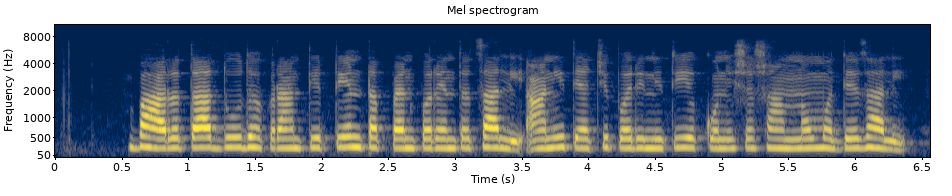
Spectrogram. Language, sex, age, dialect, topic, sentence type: Marathi, female, 18-24, Standard Marathi, agriculture, statement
